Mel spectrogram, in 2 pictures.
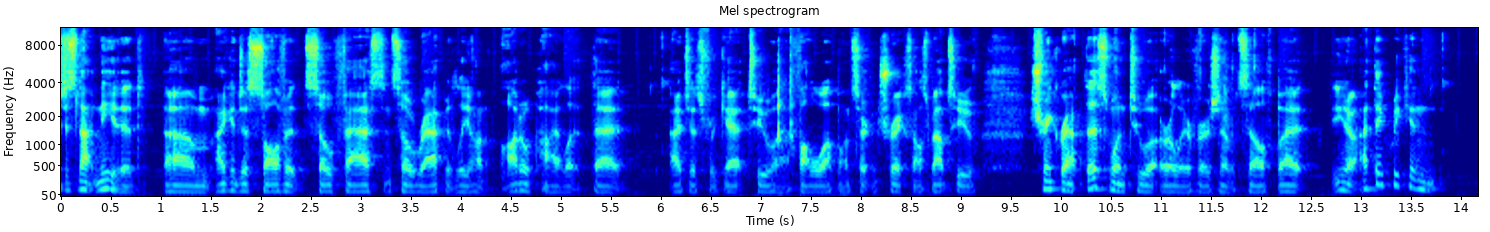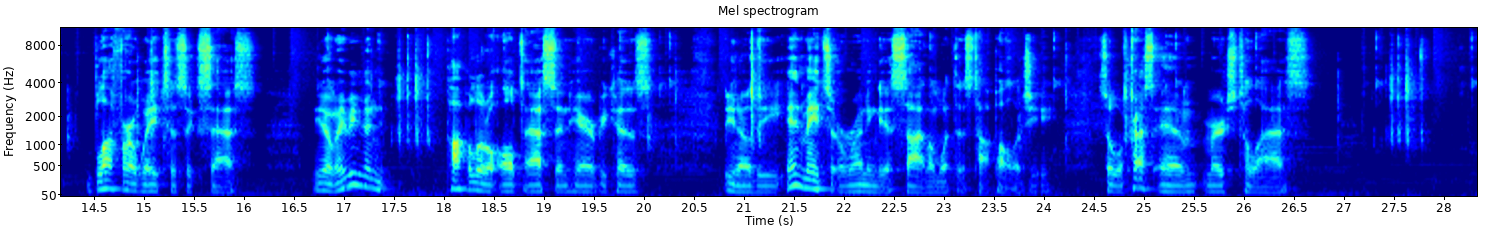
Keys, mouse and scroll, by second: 1.7 click, 5.8 click, 7.1 KP_Enter, 8.9 scroll up 1, 9.1 middle click, 10.1 middle click, 10.6 scroll down 1, 11.0 middle click, 11.5 scroll down 2, 11.6 shift+middle click, 12.1-13.2 scroll up 1, 13.2 1, 13.6 click, 15.0 alt+s, 16.7 click, 17.2 click, 17.5 g, 17.6 g, 18.4 click, 19.6 click, 20.1 shift+click, 21.0 m, 21.5 click, 22.7 click, 24.0 shift+click, 24.7 m, 25.3 click, 26.0 click, 27.4 g, 27.5 g, 28.1 click.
